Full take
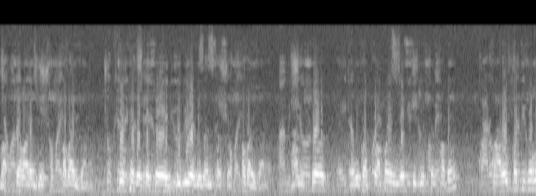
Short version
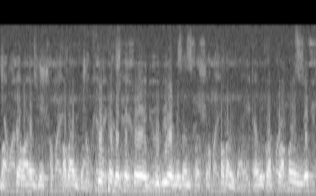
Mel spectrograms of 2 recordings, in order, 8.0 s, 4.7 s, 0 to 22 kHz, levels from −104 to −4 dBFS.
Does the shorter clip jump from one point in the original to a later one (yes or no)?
yes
